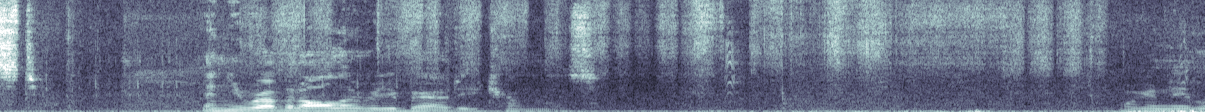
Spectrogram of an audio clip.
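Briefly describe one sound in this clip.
A small brush scrubs a metal battery terminal.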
